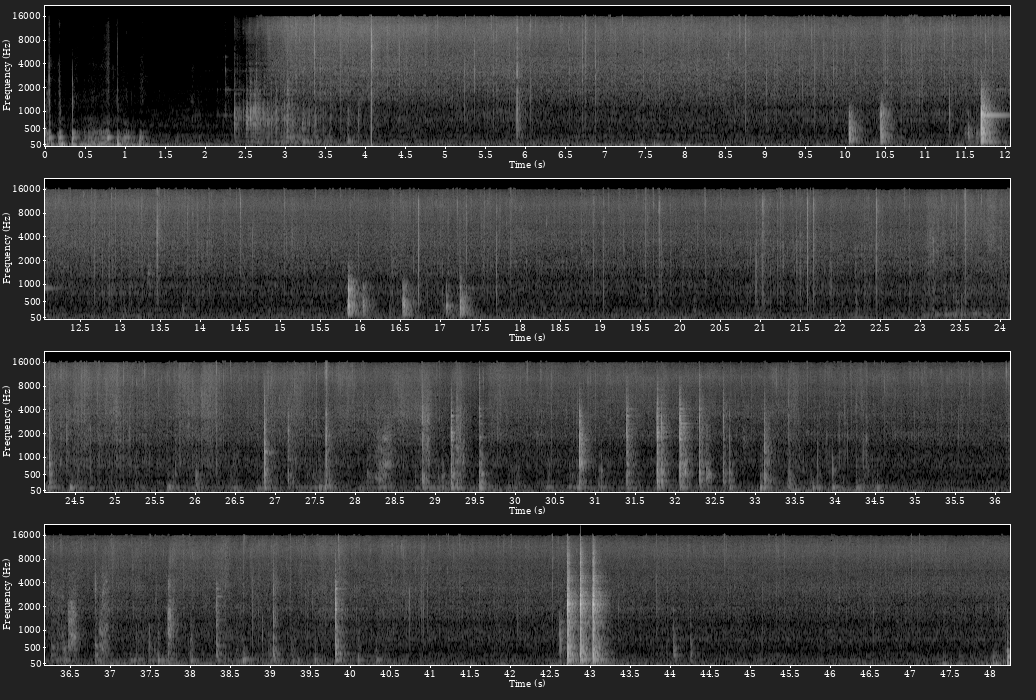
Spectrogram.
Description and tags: Frying an omlette
Small sound of an egg beeing fried
pan, food, oil, cook, sizzle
